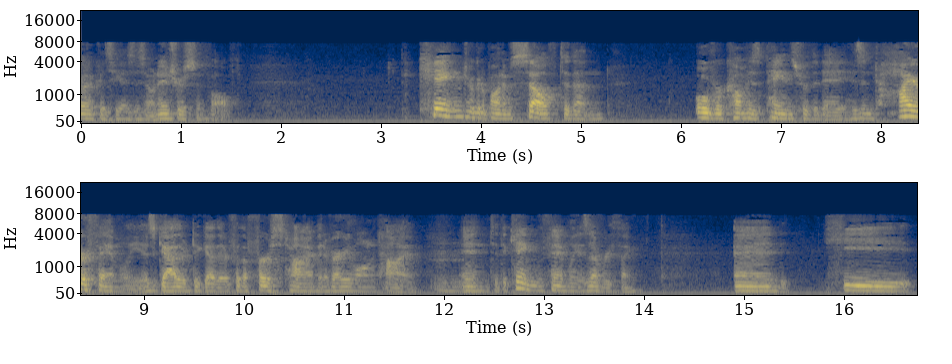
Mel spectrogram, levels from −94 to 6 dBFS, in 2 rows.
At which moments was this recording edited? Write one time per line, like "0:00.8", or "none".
none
